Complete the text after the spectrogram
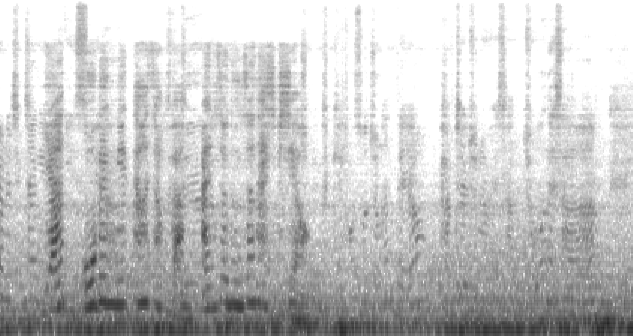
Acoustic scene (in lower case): car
